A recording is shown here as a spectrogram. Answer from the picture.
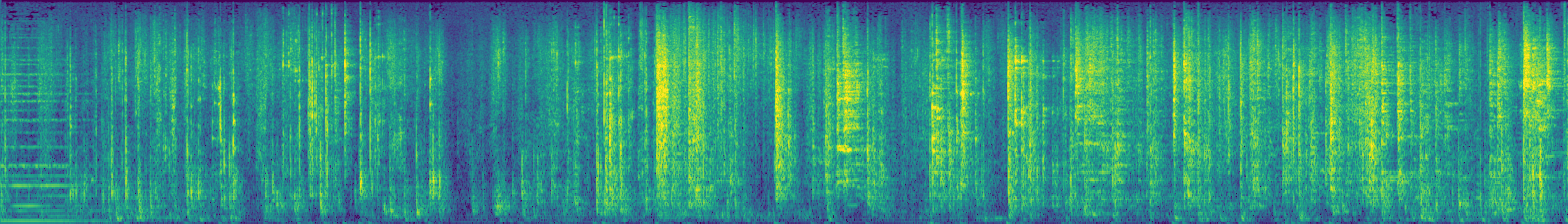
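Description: Film soundtrack music: a held chord ends about a second in, then a long run of irregular thuds and knocks continues with the music.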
